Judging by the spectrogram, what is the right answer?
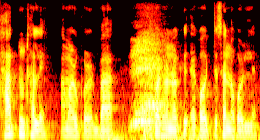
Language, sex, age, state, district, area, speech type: Assamese, male, 18-30, Assam, Goalpara, urban, spontaneous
